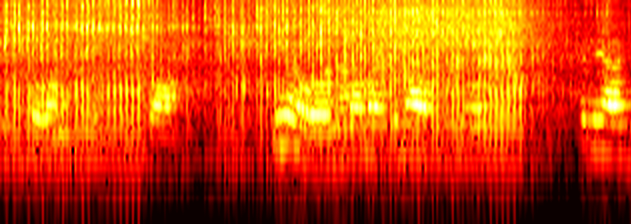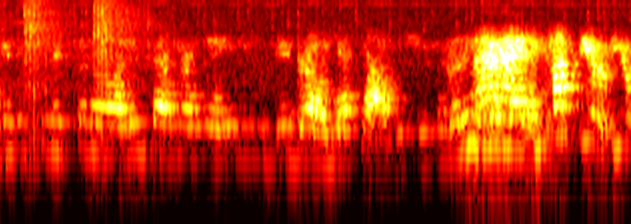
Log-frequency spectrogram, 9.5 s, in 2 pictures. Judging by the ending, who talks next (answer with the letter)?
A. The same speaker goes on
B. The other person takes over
B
